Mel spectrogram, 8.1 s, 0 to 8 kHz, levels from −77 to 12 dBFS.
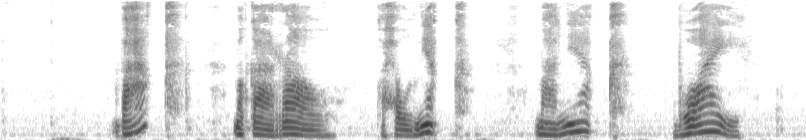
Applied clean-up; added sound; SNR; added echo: none; none; none; none.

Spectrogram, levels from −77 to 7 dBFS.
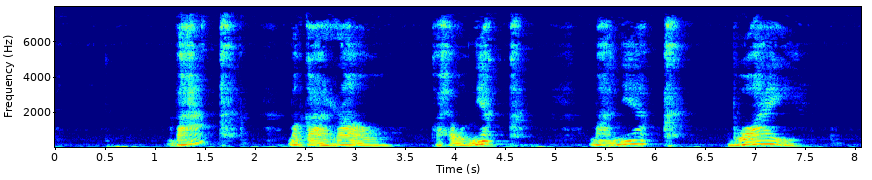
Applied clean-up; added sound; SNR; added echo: none; none; none; reverberation time 0.3 s.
